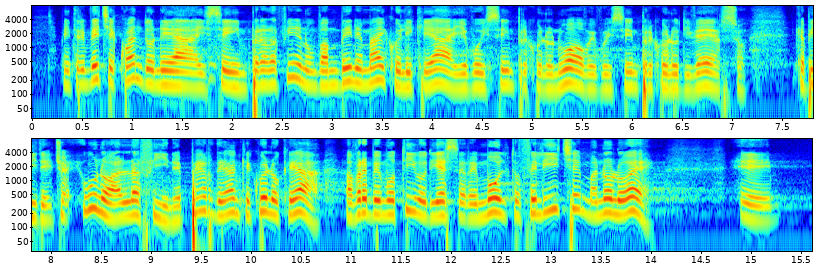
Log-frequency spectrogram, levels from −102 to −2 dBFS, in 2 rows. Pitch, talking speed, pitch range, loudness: 175 Hz, 175 wpm, 150-205 Hz, -26 LUFS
